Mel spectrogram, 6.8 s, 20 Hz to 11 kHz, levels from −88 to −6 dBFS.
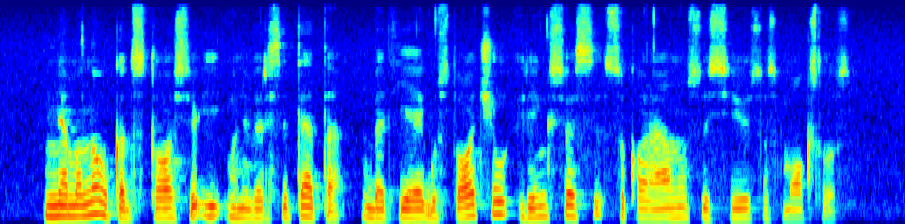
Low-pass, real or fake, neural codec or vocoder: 9.9 kHz; real; none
